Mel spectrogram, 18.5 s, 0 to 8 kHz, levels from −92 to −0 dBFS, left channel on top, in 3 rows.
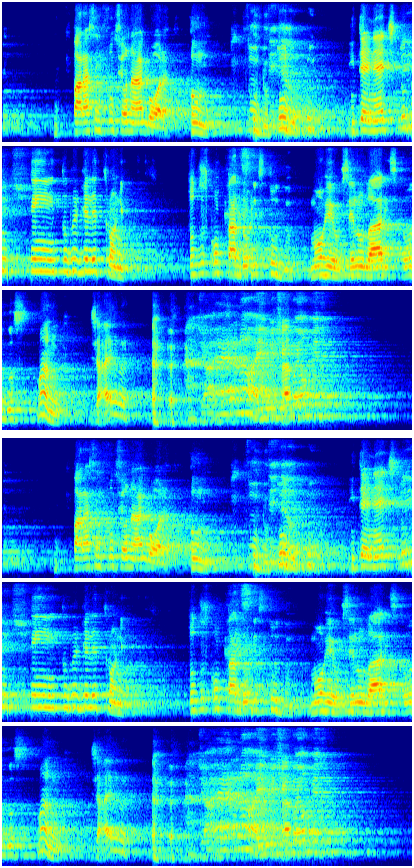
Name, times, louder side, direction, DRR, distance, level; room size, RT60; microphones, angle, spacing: voice 1, 1.1-2.5 2.8-3.1 3.7-4.7 5.2-6.2 6.6-8.0 9.0-13.3 13.6-14.2 14.5-15.4 16.5-16.6, left 3 dB, 35° left, 10 dB, 0.5 m, -28 dB
voice 2, 4.0-4.4 5.9-6.5 9.5-9.9 15.2-17.1, left 1 dB, 20° left, -4 dB, 2.1 m, -33 dB
15.0 x 6.3 x 6.7 m, 2.5 s
head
